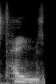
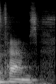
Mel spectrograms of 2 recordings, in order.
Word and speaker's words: Thames: Yeah, and then there's a comedic beat where James Corden interrupts him and goes, "You can't just decide that it's Thames because it rhymes with Ames. It's Thames."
